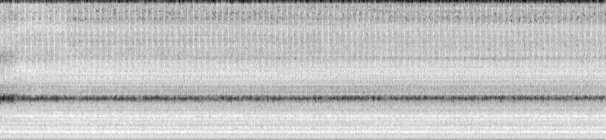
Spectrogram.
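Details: Toyota Starlet (kotak) at idle during a timing belt check; the belt shows no play and is judged normal: steady, even idle with a smooth hum and a faint high whistle, no slapping or ticking; timing belt fine.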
